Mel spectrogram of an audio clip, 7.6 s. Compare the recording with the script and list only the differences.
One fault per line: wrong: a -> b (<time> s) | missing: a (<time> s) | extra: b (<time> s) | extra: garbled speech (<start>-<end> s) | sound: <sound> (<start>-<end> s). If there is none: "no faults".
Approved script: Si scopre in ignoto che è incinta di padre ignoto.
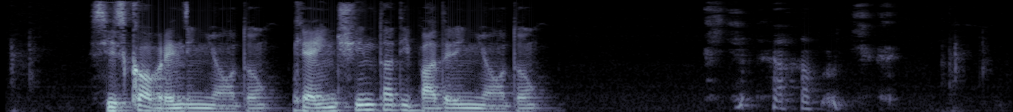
sound: laugh (5.3-6.8 s)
